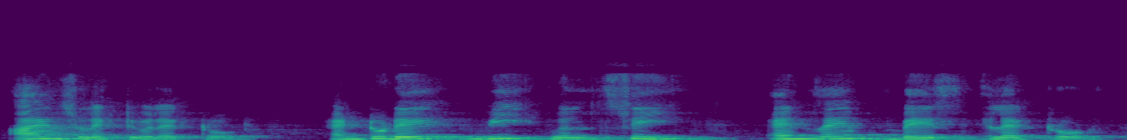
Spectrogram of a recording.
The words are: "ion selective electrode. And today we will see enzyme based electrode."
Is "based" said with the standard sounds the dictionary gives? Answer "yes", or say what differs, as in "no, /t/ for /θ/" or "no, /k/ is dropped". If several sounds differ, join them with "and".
no, /t/ is dropped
